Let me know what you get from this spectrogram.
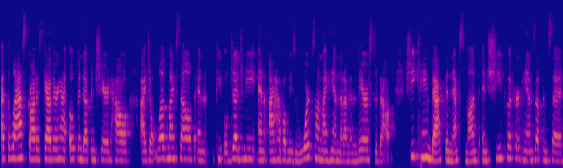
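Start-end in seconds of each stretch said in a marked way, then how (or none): none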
